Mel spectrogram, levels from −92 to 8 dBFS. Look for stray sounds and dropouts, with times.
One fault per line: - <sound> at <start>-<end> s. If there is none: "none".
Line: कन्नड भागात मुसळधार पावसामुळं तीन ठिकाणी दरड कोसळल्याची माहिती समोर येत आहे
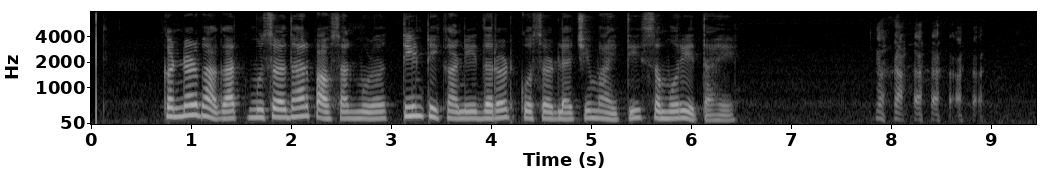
- laugh at 7.8-8.9 s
